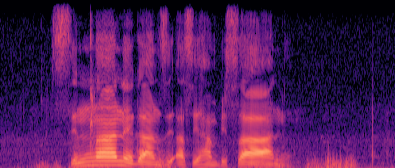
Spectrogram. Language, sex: Swati, male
